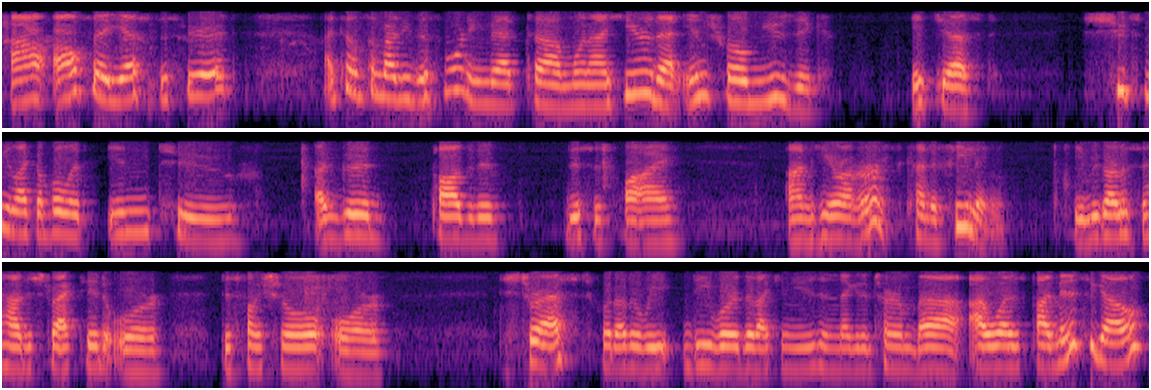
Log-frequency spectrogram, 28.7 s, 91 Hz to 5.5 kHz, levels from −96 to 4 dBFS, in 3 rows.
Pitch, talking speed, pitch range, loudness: 180 Hz, 140 wpm, 170-215 Hz, -22 LUFS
